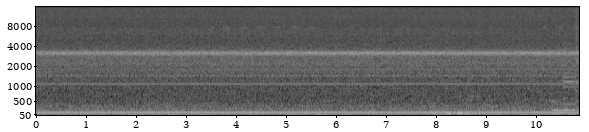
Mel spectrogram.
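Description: Steady low electrical hum and hiss with a thin, unchanging high whine, with a slight stir in the hum near the end.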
